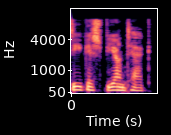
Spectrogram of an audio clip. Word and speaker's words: Iga Świątek: With 265,596 views on Saturday, June 8, 2024, our article of the day is Iga Świątek.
